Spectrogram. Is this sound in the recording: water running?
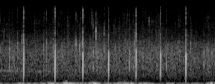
no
